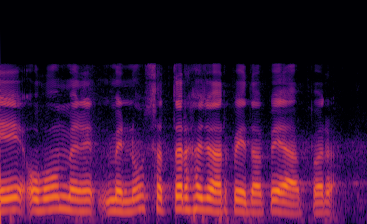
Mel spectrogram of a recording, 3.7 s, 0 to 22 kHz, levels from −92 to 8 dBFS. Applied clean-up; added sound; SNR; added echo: none; none; none; none.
